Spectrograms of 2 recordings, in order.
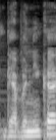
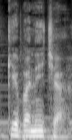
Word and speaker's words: gibanica: Okay, so I had this, and at that time I was calling it Gabanica. It's not Gibanica, it's Gibanica. So that's the dessert, and it was absolutely fantastic.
